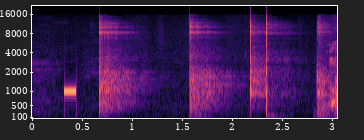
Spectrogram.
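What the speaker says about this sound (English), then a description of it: "Oh, I hit the camera again!" A tool knocks against a camera during a DIY wooden ping pong table build: several sharp, close impacts, two in quick succession, each ringing briefly, after a short high beep tone.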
